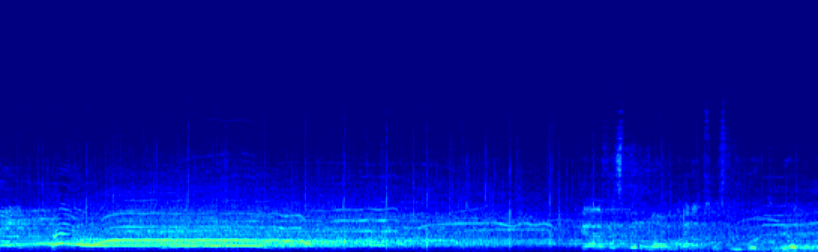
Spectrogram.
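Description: A large crowd cheers and screams loudly in a big echoing arena.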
